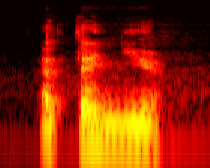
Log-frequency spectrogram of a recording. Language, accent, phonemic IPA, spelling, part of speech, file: French, Canada, /a.tɛɲ/, atteignent, verb, LL-Q150 (fra)-atteignent.wav
- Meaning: third-person plural present indicative/subjunctive of atteindre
